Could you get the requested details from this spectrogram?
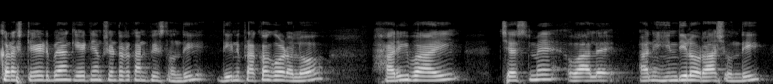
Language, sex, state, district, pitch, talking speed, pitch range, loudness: Telugu, male, Telangana, Komaram Bheem, 195 Hz, 140 wpm, 180-205 Hz, -16 LUFS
